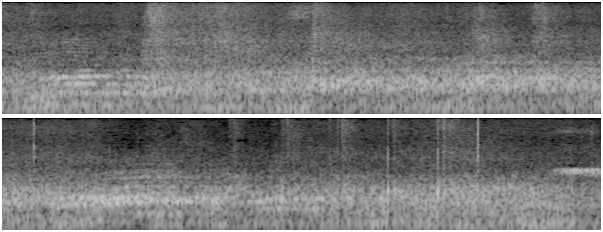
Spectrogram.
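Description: Hockey sticks clack against a puck and against each other.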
